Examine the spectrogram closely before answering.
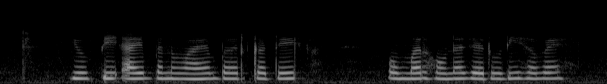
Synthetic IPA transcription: juːpiʔaːibənʋaːẽbəɾkət̪eːk | ʊməɾɦoːnazəɾuːɾiɦəʋeː

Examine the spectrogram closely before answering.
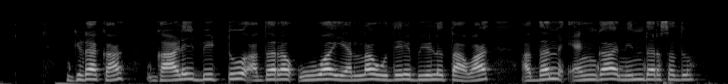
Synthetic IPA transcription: ɡiɽɐkɐ | ɡaːɭibiʈːuɐd̪ɐɾɐʔuʋɐɛlːɐud̪iɾibiːɭut̪aːʋɐ | ɐ̰d̪ɐneŋɡɐnind̪ɐɾsɐd̪u

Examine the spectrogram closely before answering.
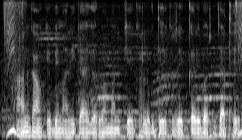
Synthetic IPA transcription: kʰanɡãwkebimaɾiɡaɡəɾʋəmənkeɡʱəlukd̪ekʰɾekːəɾebəɾd͡ʒa̰t̪ɦe

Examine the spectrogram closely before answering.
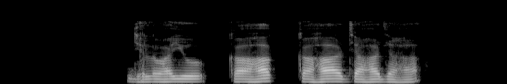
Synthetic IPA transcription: d͡ʒəlʋaːjoː | kaːɦaː | kaːɦaːd͡ʒaːɦaːd͡ʒaːɦaː

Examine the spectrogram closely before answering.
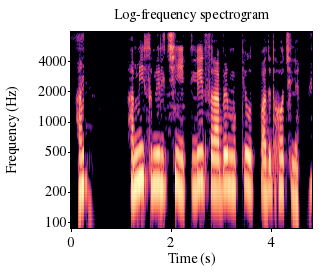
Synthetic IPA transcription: h | həmisunilt͡ɕiːt̪liːɾsəɾaːbeɾmukʰjeut̪̚pad̪it̪hɔt͡ɕʰilẽ

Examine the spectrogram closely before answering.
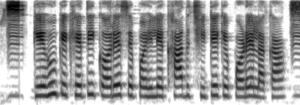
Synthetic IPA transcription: ɡeɦũkekʰet̪ikəɾesepəɦilekʰad̪t͡ʃʰiʈekepəɽeləka

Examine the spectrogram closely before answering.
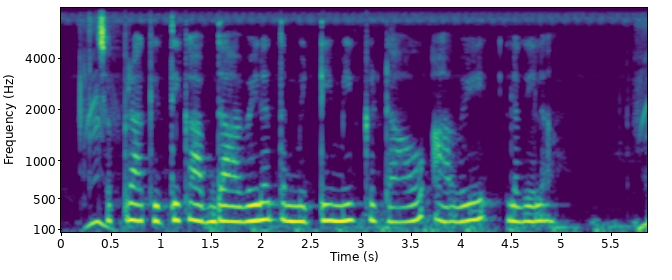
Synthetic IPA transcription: t͡ʃɐpɾaːkɾɪt̪ɪkaːb̚d̪aːʋeːlat̪ɐmɪʈːimẽkːəʈaːoʔaːʋeləɡeːla

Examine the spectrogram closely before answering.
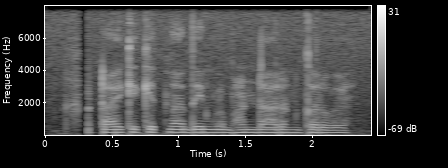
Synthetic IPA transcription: fɐʈaːjkekɪt̪nad̪ɪnmẽbʱɐ̃ɳɖaːɾənkɐɾʋeː

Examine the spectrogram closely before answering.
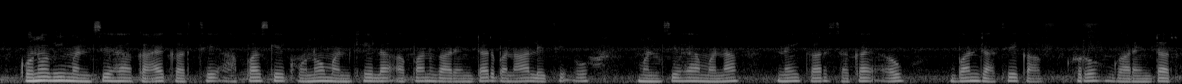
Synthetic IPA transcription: koːnobʱimənseɦakaːjkəɾt̪ʰeaːpəskekoːnomənkʰelaʔɐpənɡaːɾẽːɳʈəɾbənalet̪ʰeʔo | mənseɦaməna | nɐĩkəɾsəkəəʊ | bənd͡ʒaːt̪ʰekaː | kʰɾoɡaːɾeɳʈəɾ

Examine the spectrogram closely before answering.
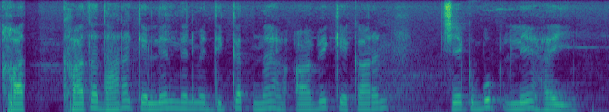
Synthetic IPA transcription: kʰaːt̪ad̪ʱaːɾakeleːld̪ɪnmẽd̪ɪkːət̪nəaːʋekkekaːɾəɽ̃ | t͡ʃeːkbʊkleɦəi

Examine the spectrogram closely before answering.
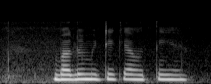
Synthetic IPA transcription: baːlumɪʈikjaɦoːt̪iɦɛː

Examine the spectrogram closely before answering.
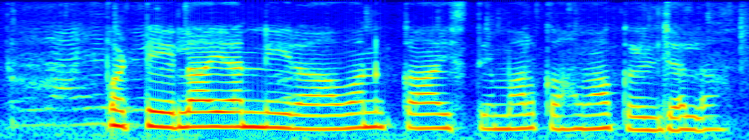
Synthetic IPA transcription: pəʈeːlajaniɾaːʋənkaɪst̪eːmaːlkəɦʋãkəild͡ʒala

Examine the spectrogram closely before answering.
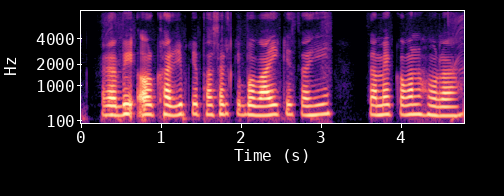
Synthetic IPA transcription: ɾəbiʔɔːɾkʰɐɾiːbkepʰəsəlkibɐʋaːikesɐɦi | sɐməjkɐʋənɦoːlaː

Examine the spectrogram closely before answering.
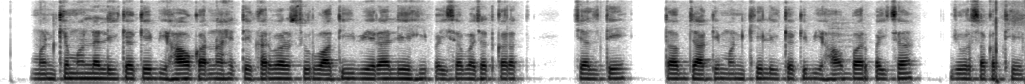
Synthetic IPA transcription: mənkʰjəmə̃nlaliːkakebɪɦaːwkəɾnaɦɛt̪eːkʰəɾbəɾsuɾwaːt̪ibeːɾalieɦipəɪsabət͡ʃət̪kəɾət̪ | t͡ʃəlt̪e | t̪ɐb̚d͡ʒaːkemənkʰjəliːkakebɪɦaːwbəɾpəɪsa | d͡ʒoːɽsəkət̪ɦɛː

